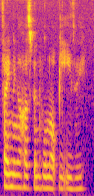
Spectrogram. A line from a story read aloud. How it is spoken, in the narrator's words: Women heard to mutter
